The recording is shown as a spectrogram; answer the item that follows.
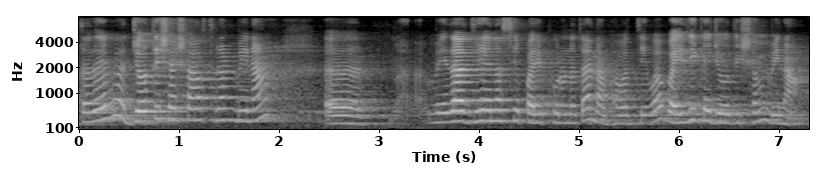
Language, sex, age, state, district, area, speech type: Sanskrit, female, 30-45, Telangana, Hyderabad, urban, spontaneous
